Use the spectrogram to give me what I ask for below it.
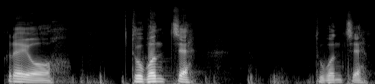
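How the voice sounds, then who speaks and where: A middle-aged man preaching a lively sermon as senior pastor, telling stories in an animated way and acting out quoted voices with sudden shouts. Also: lowish voice, slow pace, clear, resonant tone, no room sound, dull audio. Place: church sanctuary.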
